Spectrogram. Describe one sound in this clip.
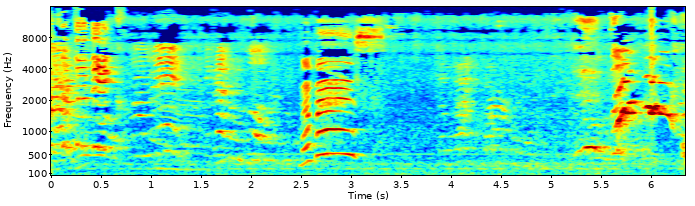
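Young children talk and call out excitedly nearby.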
